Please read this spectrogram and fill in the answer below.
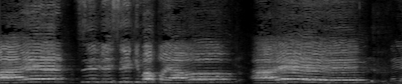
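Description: Children singing a song, with no instruments, in three long phrases with held notes.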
